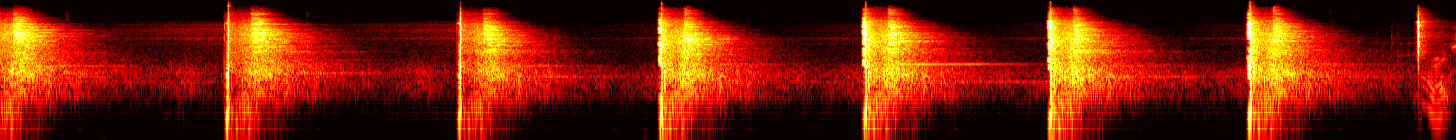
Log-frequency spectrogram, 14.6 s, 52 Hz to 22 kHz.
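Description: An M&P Shield EZ pistol firing .380 ACP rounds outdoors in slow fire: seven loud, sharp reports about two seconds apart, each with a ringing decay, alone with no talking.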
